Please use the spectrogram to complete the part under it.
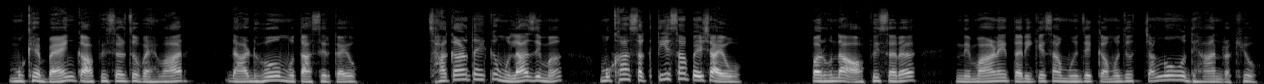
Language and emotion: Sindhi, happy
